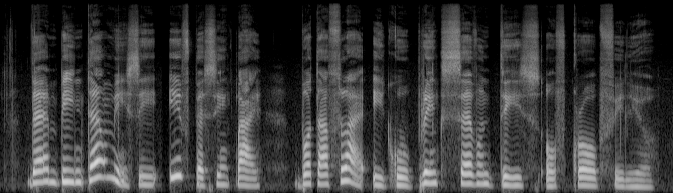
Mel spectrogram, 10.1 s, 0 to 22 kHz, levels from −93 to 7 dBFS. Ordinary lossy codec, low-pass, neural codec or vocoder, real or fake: none; 19.8 kHz; none; real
